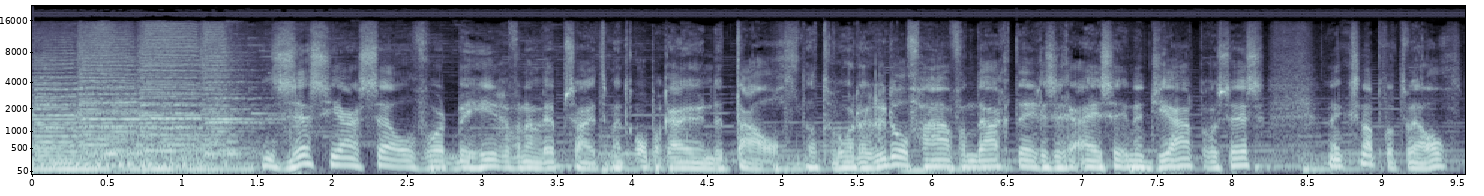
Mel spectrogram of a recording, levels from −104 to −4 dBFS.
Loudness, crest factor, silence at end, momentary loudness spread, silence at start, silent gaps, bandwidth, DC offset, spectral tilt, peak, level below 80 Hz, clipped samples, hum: -19 LUFS; 12 dB; 0 s; 4 LU; 0 s; none; 19.5 kHz; under 0.1%; -5.5 dB/octave; -8 dBFS; -36 dBFS; under 0.1%; none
